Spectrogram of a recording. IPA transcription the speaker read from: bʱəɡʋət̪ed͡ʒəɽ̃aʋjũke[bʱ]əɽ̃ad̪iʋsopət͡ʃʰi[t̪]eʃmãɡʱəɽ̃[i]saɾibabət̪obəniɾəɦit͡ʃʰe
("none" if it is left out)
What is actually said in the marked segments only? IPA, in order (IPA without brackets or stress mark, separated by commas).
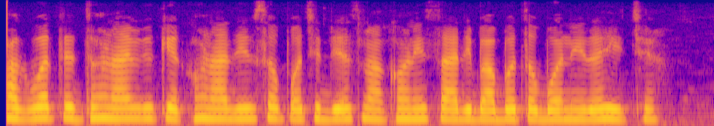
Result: ɡʱ, d̪, i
